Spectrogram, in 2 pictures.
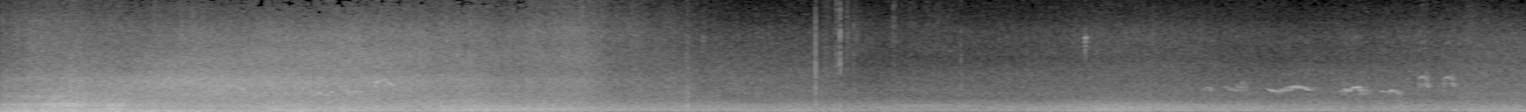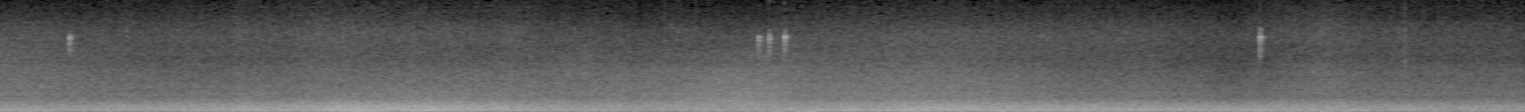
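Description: Steady outdoor rush of wind and distant sea surf, louder for the first six seconds. A few short bird chirps come about halfway through.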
